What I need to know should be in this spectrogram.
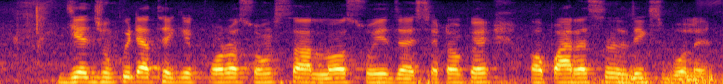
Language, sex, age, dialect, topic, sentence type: Bengali, male, 18-24, Jharkhandi, banking, statement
